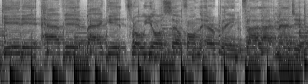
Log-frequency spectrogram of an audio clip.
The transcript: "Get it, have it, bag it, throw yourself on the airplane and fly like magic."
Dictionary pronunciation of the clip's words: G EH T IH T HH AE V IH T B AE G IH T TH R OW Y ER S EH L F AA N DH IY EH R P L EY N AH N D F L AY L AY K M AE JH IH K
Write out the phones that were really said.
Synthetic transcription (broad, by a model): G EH T IH T HH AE V IH T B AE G IH T TH R OW Y ER S EH L F N DH IY EH R P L EY AH N F L AY L AY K M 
